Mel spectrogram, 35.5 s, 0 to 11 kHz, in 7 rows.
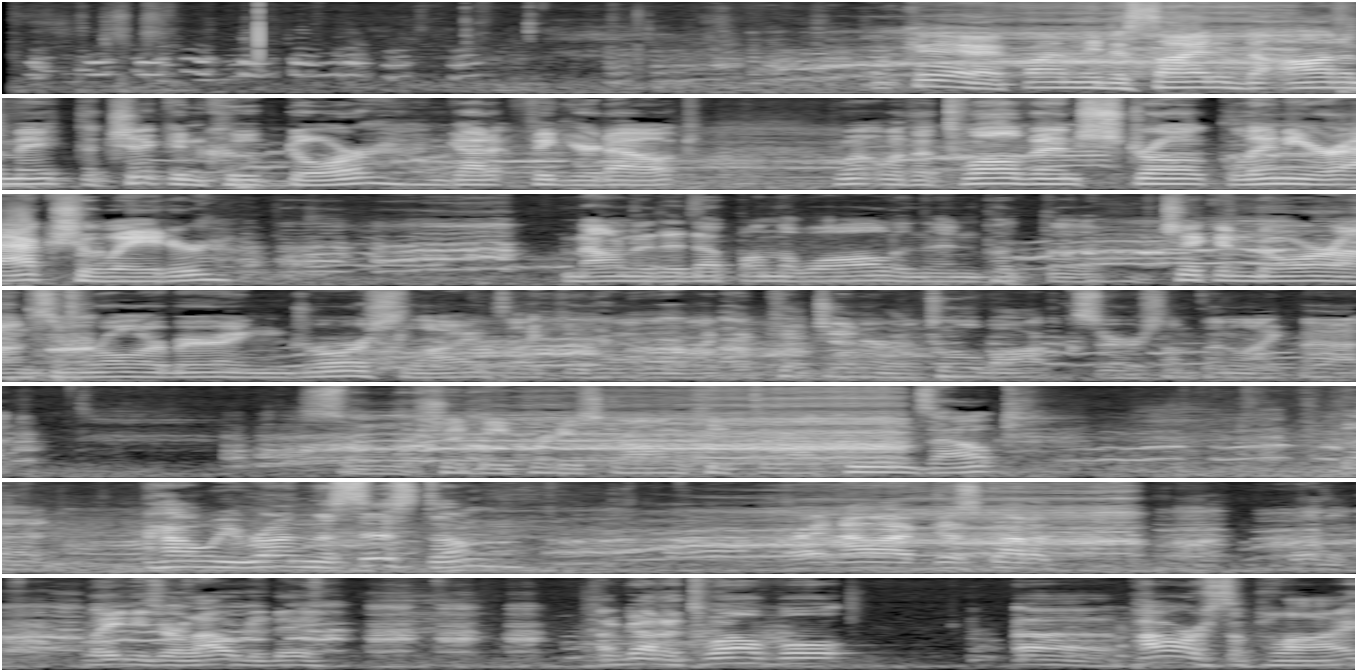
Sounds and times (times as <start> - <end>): Chicken, rooster: 0.0 - 10.0, 10.9 - 12.4, 13.8 - 20.5, 21.1 - 33.5
Speech: 3.3 - 7.6, 12.3 - 20.4, 21.5 - 24.2, 30.2 - 31.7, 32.7 - 33.7, 34.3 - 35.5.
